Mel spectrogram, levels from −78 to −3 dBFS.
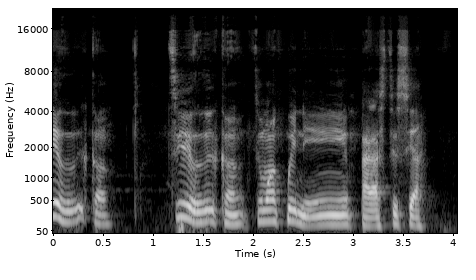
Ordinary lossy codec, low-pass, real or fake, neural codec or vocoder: none; 19.8 kHz; real; none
